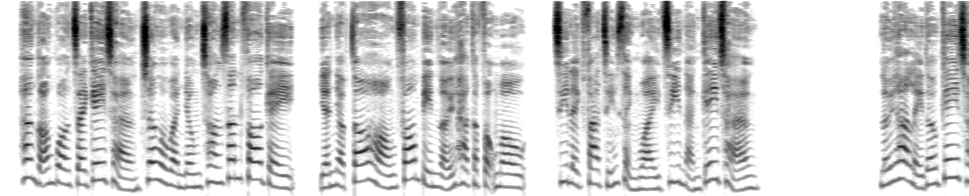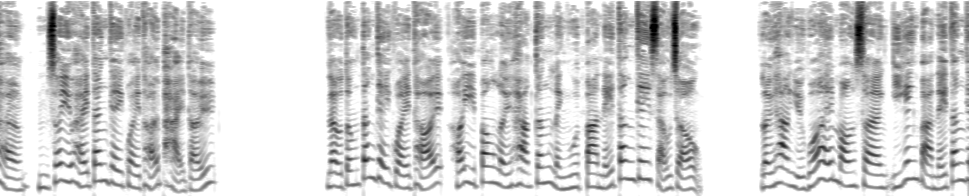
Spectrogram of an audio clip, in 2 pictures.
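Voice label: hong kong cantonese female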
